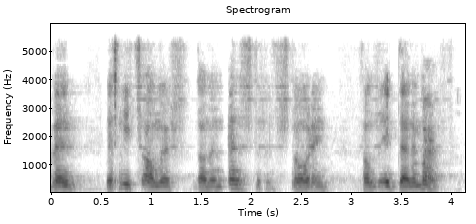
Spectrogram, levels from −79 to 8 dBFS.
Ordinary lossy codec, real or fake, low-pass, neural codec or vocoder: none; fake; 5.4 kHz; codec, 24 kHz, 0.9 kbps, WavTokenizer, medium music audio release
